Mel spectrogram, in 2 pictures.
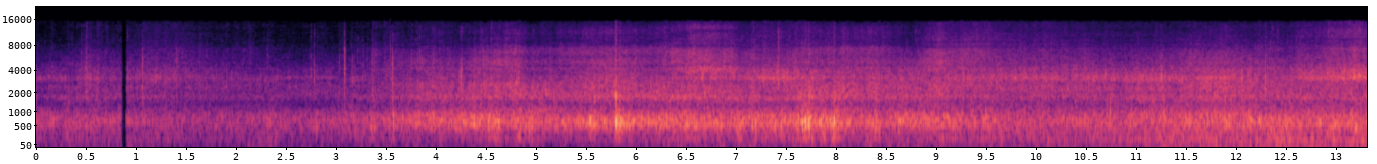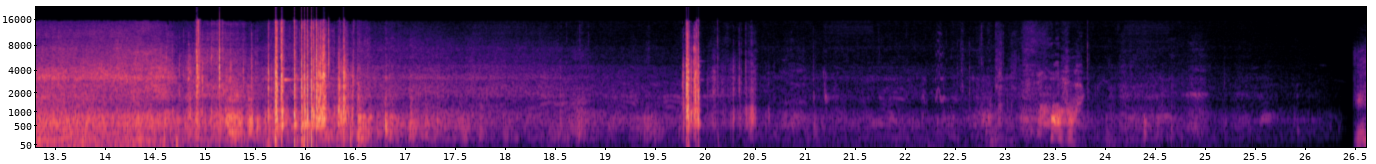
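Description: Huffy Slider drift trike rolling down wet asphalt, with steady wheel and road noise and wind on the microphone that builds over the first few seconds. About 15 seconds in comes a burst of loud knocks and scraping. After that the sound drops to much quieter, with a few isolated knocks.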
